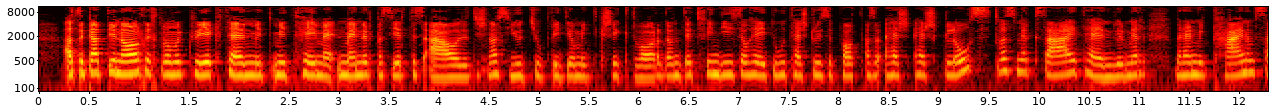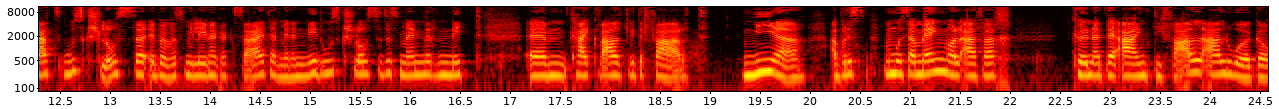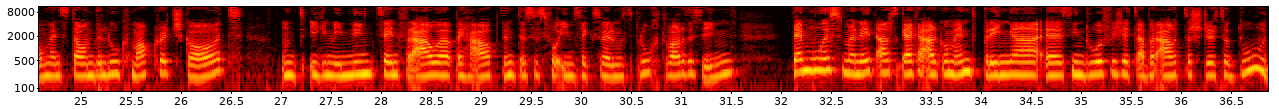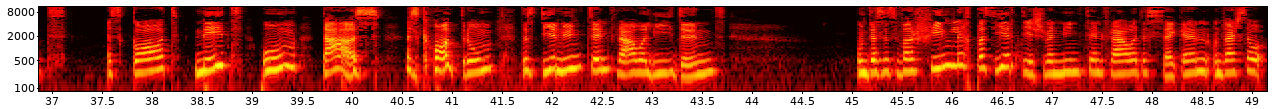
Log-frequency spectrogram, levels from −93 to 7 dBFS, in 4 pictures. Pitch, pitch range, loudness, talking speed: 230 Hz, 215-250 Hz, -29 LUFS, 175 wpm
